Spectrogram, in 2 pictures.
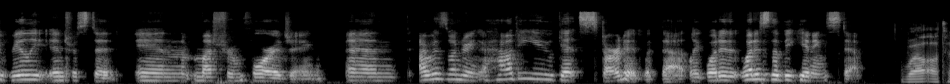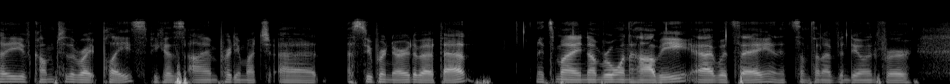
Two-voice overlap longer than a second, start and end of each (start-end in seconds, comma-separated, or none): none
